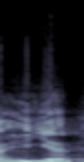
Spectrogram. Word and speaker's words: hear: ई और ए के साथ अगर आर हो तो इसका उच्चारण ई हो जाएगा, तो इसे पढ़ेंगे ही। उसके बाद आर से र, यह लिखा आपका हियर।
